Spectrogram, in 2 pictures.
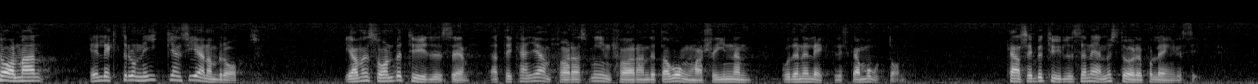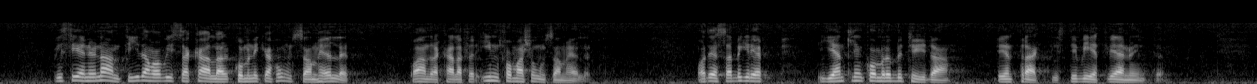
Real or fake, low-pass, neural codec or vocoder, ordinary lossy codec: fake; 7.2 kHz; codec, 16 kHz, 4 kbps, FunCodec, trained on Chinese and English, 50 frames a second; none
